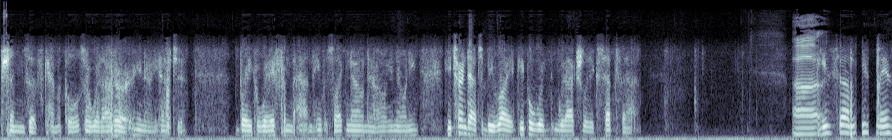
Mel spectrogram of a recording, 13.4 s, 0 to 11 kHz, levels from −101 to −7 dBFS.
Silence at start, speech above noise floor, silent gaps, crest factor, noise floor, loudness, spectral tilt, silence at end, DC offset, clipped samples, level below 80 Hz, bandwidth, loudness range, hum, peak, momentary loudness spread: 0 s; 21 dB; none; 22 dB; -42 dBFS; -21 LUFS; -6 dB/octave; 0 s; under 0.1%; under 0.1%; -42 dBFS; 8.8 kHz; 6 LU; none; 0 dBFS; 11 LU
